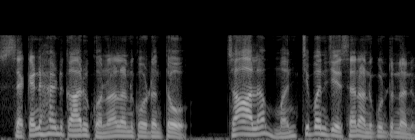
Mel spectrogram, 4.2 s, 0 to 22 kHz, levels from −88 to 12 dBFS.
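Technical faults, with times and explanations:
No technical faults turn up anywhere in this speech; it just carries the light hiss and the missing top end above about 7.7 kHz you'd expect from G.722 wideband telephone coding at 48 kbit/s.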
